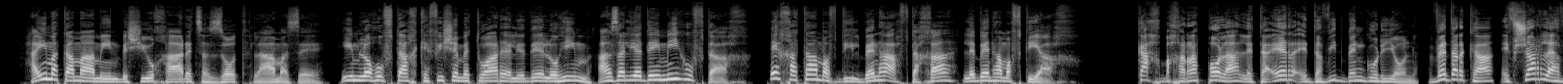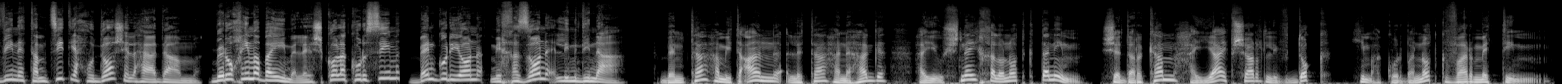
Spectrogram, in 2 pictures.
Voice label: hebrew others

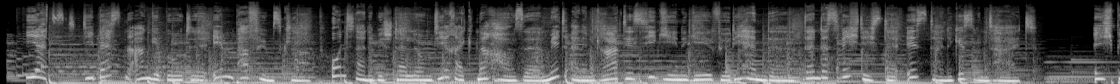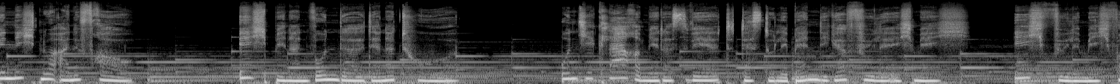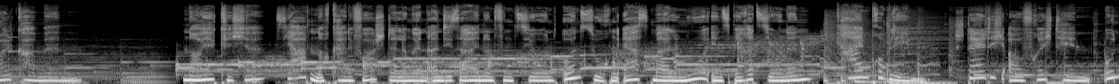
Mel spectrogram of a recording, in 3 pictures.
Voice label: german commercial

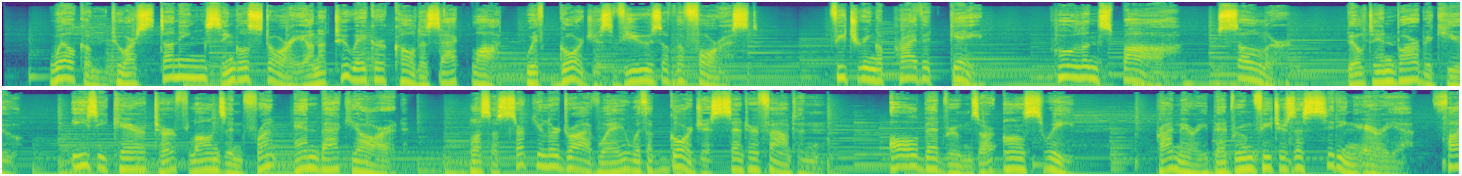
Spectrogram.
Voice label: english american real estate

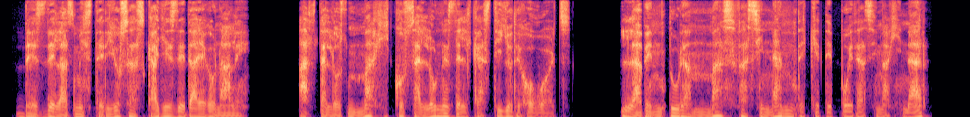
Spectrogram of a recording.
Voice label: spanish latin american

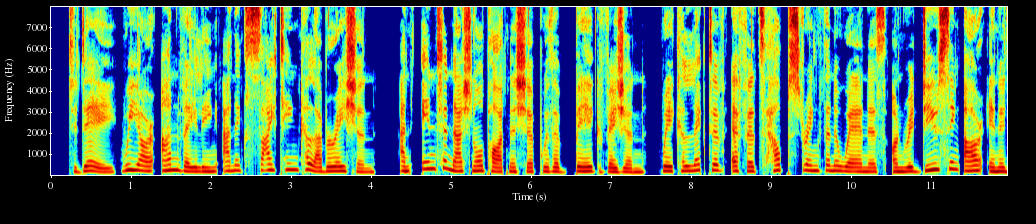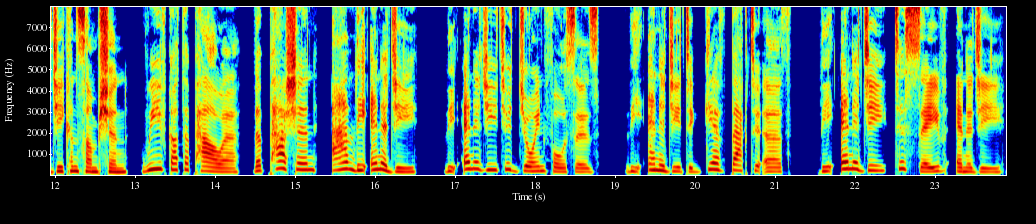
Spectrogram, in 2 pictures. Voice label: english international announcements; Synchronsprecher aus Südafrika

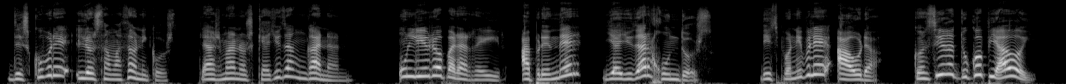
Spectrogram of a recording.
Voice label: spanish commercial, childish; Espanha

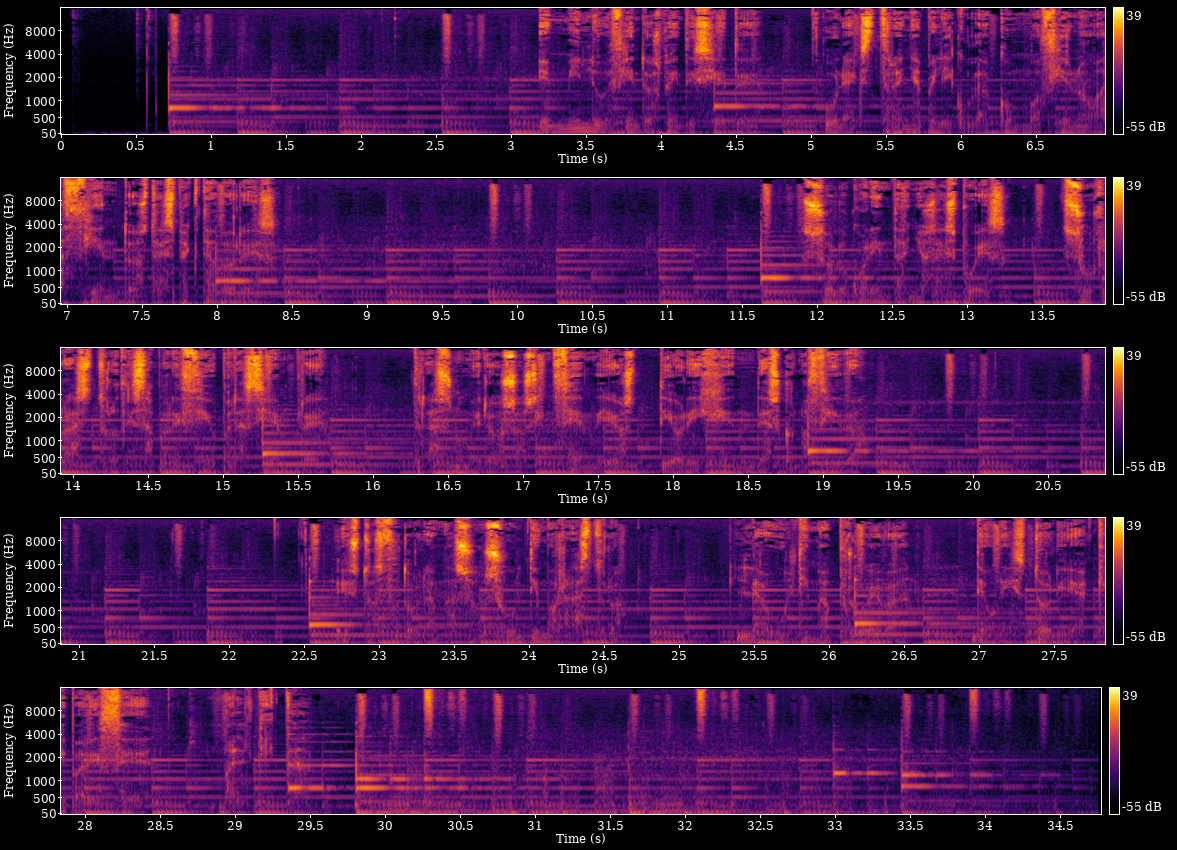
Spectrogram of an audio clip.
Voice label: spanish tv shows

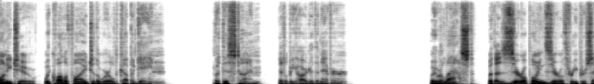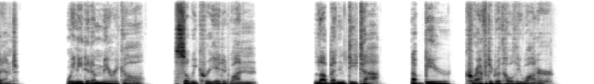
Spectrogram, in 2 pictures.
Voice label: english american tv shows

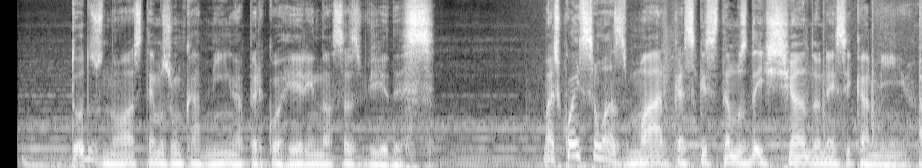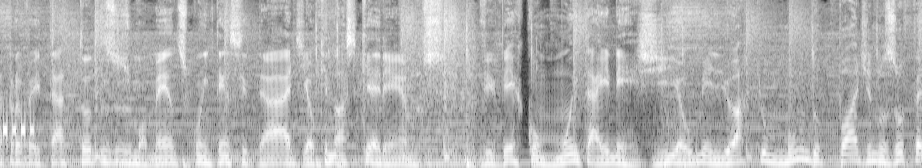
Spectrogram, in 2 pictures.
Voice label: portuguese brazilian commercial

